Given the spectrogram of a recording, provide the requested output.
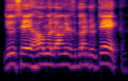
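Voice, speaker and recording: A man's voice: on the high side, flat delivery, normal speed. A man giving a workshop talk on money over a video call, listing examples one after another in non-native English phrasing. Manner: explains with many lists and examples. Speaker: financial educator. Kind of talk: community workshop presentation.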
